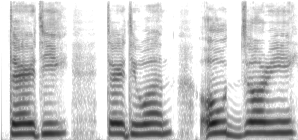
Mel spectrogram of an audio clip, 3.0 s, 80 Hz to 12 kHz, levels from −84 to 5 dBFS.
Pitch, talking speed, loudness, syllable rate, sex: 240 Hz, 80 wpm, -16 LUFS, 4.1 syllables/s, male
